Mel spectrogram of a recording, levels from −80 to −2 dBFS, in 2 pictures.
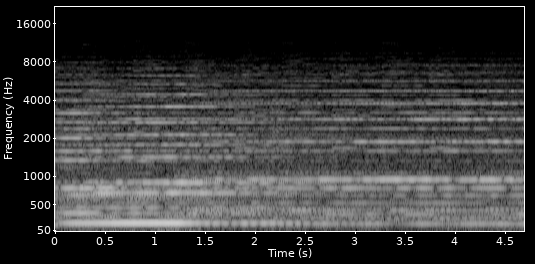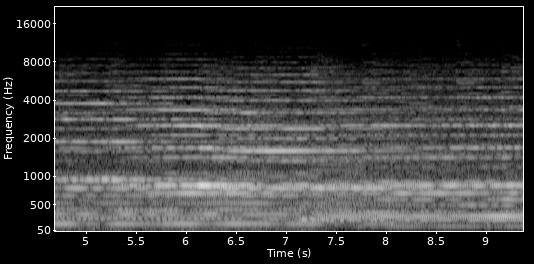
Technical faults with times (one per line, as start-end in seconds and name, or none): none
